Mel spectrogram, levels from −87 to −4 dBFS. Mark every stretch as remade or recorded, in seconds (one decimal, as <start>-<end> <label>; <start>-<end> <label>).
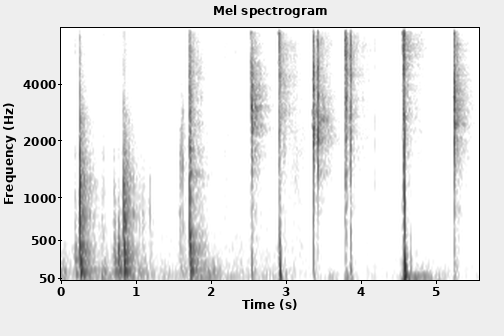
0.0-3.5 recorded; 3.5-5.6 remade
